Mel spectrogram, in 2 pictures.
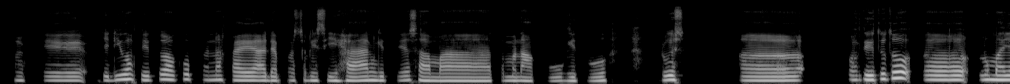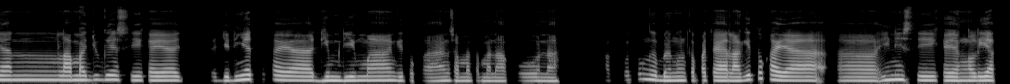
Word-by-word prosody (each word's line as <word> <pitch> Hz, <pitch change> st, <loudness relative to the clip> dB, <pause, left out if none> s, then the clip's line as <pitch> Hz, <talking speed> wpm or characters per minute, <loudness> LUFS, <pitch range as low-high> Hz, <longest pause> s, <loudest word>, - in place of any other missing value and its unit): Oke, 185 Hz, -1 st, -7 dB, 0.2 s
jadi 185 Hz, +1 st, -8 dB
waktu 215 Hz, -4 st, -1 dB
itu 195 Hz, +5 st, -5 dB
aku 225 Hz, +1 st, -2 dB
pernah 210 Hz, -1 st, -7 dB
kayak 185 Hz, -2 st, 0 dB
ada 180 Hz, -, -3 dB
perselisihan 180 Hz, 0 st, -3 dB
gitu 185 Hz, -1 st, -3 dB, 0.2 s
ya, -, -, -4 dB
sama 175 Hz, -3 st, -1 dB, 0.6 s
teman 175 Hz, 0 st, -4 dB
aku 165 Hz, +1 st, -12 dB
gitu, 170 Hz, +1 st, -6 dB, 0.5 s
terus, 205 Hz, 0 st, 0 dB, 0.6 s
eee, 180 Hz, 0 st, +1 dB, 0.5 s
waktu 210 Hz, -1 st, 0 dB
itu 250 Hz, -, 0 dB
tuh, 290 Hz, +2 st, +4 dB, 0.2 s
eee, 210 Hz, -1 st, +3 dB, 0.2 s
lumayan 210 Hz, -1 st, +4 dB, 0.4 s
lama 205 Hz, 0 st, +5 dB
juga 215 Hz, +1 st, 0 dB
sih, 195 Hz, -2 st, -2 dB
kayak 185 Hz, -1 st, +2 dB, 0.2 s
jadinya 180 Hz, +5 st, +1 dB
tuh 235 Hz, -, -36 dB
kayak 190 Hz, -3 st, +4 dB
diem-dieman, 185 Hz, +2 st, +3 dB
gitu 180 Hz, -1 st, -3 dB
kan, 170 Hz, +1 st, -4 dB
sama 170 Hz, -1 st, -3 dB
teman 165 Hz, 0 st, -3 dB
aku. 170 Hz, 0 st, -7 dB
Nah, 160 Hz, -1 st, -2 dB, 0.4 s
aku 180 Hz, +2 st, -25 dB
tuh 245 Hz, -, -12 dB
ngebangun 185 Hz, -3 st, +3 dB
kepercayaan 185 Hz, -1 st, +2 dB
lagi 175 Hz, +5 st, +2 dB
tuh 275 Hz, -, -2 dB
kayak, 185 Hz, -5 st, +3 dB
eee, 175 Hz, 0 st, 0 dB
ini 215 Hz, +2 st, +3 dB
sih, 190 Hz, -1 st, 0 dB
kayak 180 Hz, -1 st, +3 dB
ngelihat, 180 Hz, 0 st, +4 dB
185 Hz, 145 wpm, -23 LUFS, 175-205 Hz, 0.6 s, lama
